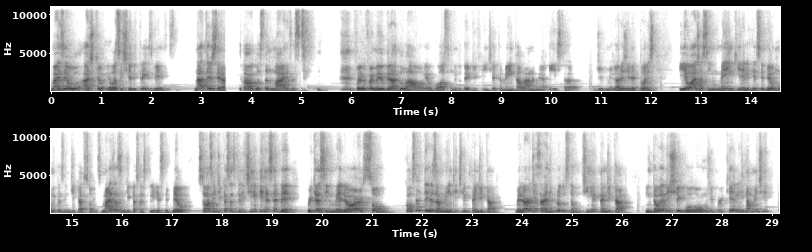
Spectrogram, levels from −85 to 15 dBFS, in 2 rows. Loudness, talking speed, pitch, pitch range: -22 LUFS, 180 wpm, 170 Hz, 140-195 Hz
